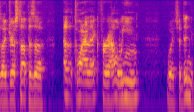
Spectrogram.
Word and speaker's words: Twi'lek: Wars, and saw that they actually pronounce it twi'lek. I always pronounce it twi'lek, but it's twi'lek apparently, so the rest of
